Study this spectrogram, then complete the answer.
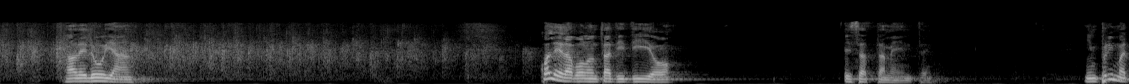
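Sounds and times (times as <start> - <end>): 
audience applauding: 0.0 - 5.7
speech: 0.6 - 1.6, 5.4 - 6.8, 8.4 - 9.4, 10.8 - 11.2.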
